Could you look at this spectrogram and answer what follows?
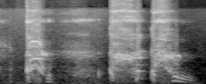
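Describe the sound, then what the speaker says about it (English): Three harsh coughs close by, one then a pause and two more in quick succession, with throaty rasp. "See, you caught my cough."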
